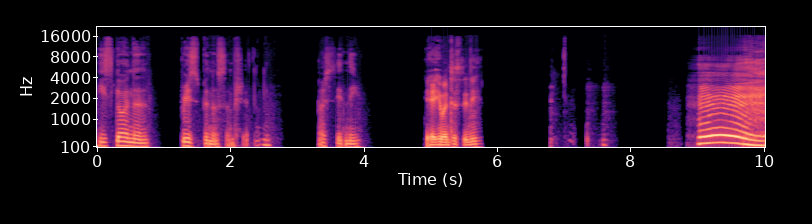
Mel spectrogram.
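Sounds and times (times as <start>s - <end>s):
speech: 0.0s - 2.7s, 3.3s - 4.0s, 4.9s - 5.8s, 9.0s - 10.0s
long loud voiced yawn: 8.9s - 10.0s.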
